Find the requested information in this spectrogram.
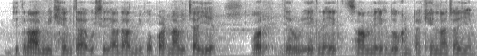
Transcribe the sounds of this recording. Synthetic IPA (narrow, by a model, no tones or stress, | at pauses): d͡ʒɪt̪naːd̪mikʰeːlt̪aɦɛʊsːezjaːd̪aːd̪mikopɐɽ̤nabʱit͡ʃaːɦie | ɔːɾ | zɐɾuːɾeːknɐeːksaːmːẽeːkd̪oːɡʱə̃ɳʈakʰeːlnat͡ʃaːɦie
